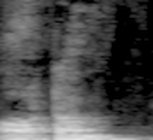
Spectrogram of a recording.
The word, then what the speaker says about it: autumn: कायदा है अगर एम के बाद एन हो तो एन हमेशा साइलेंट रहता है। जैसे AUTUMN, ऑटम।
